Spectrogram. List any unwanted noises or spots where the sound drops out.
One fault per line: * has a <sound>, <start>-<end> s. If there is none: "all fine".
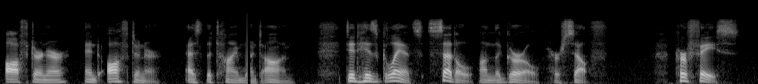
* has a dropout, 2.5-2.5 s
